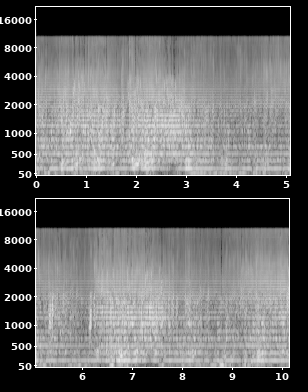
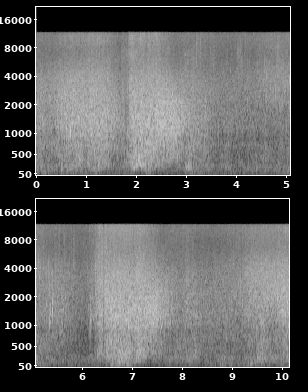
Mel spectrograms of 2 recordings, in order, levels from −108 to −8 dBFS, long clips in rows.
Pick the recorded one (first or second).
second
